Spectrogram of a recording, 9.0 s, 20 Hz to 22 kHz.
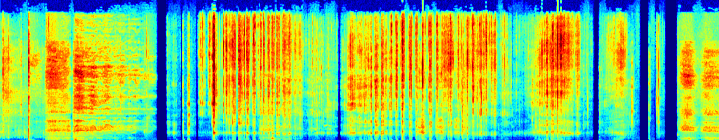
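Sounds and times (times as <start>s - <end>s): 
laughter: 0.6s - 2.0s
chewing crunchy wasabi kakimochi rice crackers: 1.4s - 8.5s.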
